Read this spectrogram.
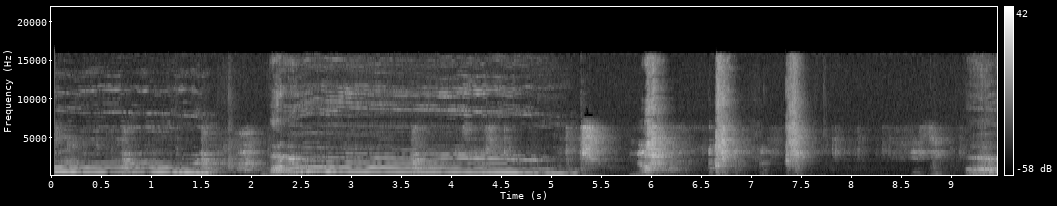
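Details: Female Jack Russell Terrier howling in response to a homemade recording of her dog friends. Long, sustained, tonal howls slide gently downward, several in a row during the first five seconds. Shorter broken vocal bursts and voices follow.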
